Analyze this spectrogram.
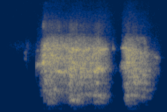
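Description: A man coughs twice in quick succession: a long, rough, hacking cough followed by a shorter one, fairly close and clear, with no talking.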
